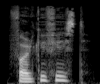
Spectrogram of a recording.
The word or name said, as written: folkefest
